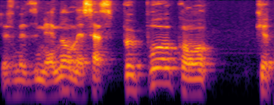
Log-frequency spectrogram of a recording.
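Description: A man talks at a moderate pace. He has a Quebec accent. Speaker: health and safety consultant. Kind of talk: interview. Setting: video call.

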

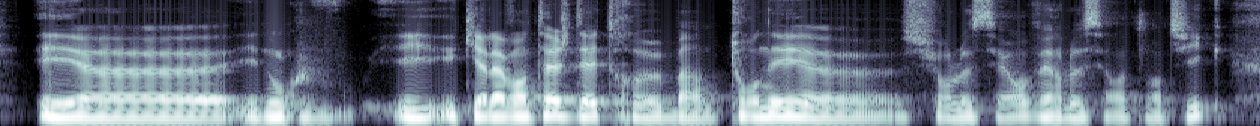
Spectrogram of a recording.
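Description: A man's monotone, flat delivery at a medium pitch and moderate pace. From Morocco, Casablanca. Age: 30s. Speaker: startup founder. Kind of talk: interview. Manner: halting, many repetitions and fillers.

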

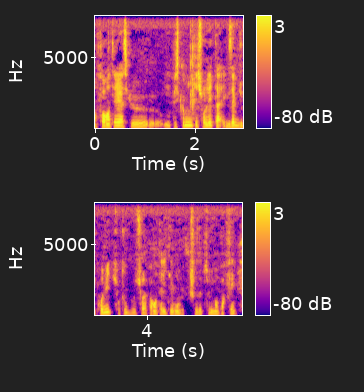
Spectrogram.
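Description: A man with a medium pitch and a dark, mellow tone, monotone, flat intonation, a fairly quick pace, and a dry, close sound with no echo. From southern France, near Nice. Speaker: startup founder. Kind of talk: casual interview.

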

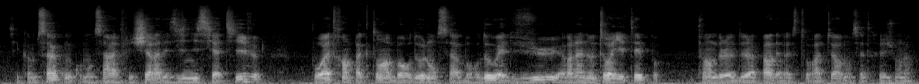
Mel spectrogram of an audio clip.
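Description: A man with a very deep, low pitch talks at a very fast pace. His intonation stays fairly even. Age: 30s. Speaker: marketing consultant, part-time CMO. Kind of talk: interview. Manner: hesitant, with fillers.

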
